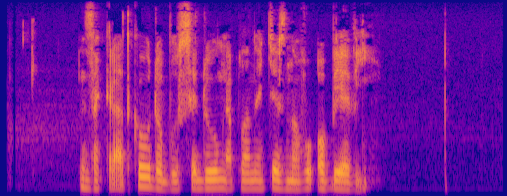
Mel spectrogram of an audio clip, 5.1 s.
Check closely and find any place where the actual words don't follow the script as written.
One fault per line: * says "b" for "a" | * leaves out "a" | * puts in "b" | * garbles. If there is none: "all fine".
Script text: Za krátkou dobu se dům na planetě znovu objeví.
all fine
